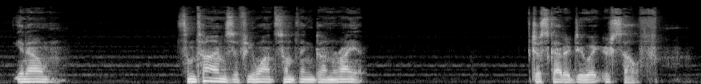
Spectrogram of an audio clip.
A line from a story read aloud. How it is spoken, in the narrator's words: He stared at me gravely and said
